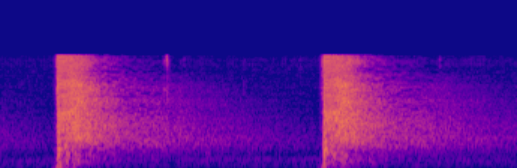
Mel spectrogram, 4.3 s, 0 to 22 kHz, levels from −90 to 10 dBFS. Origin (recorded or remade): remade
